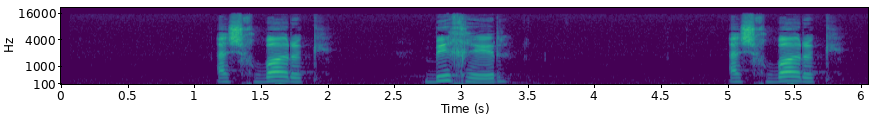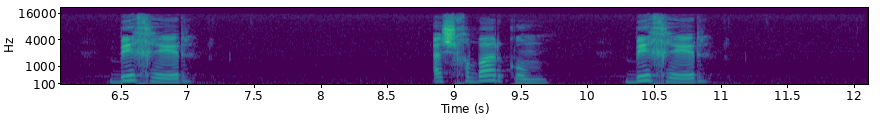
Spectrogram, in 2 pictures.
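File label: greeting how are you, Moroccan arabic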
